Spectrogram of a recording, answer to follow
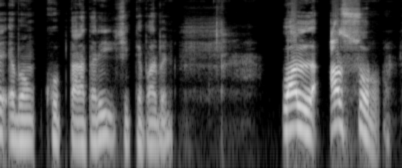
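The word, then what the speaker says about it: وَالْعَصْرِ: ওয়াল আসর অর্থাৎ সদ এবং রয়ের উচ্চারণটা একই সাথে হবে। যদি আমরা দম ফেলি আর যদি দম না ফেলি তাহলে কিন্তু আমরা পড়বো ওয়াল আসর রয় নিচে যে রয়েছে এই জেরটা আমরা ধরে পড়ব।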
